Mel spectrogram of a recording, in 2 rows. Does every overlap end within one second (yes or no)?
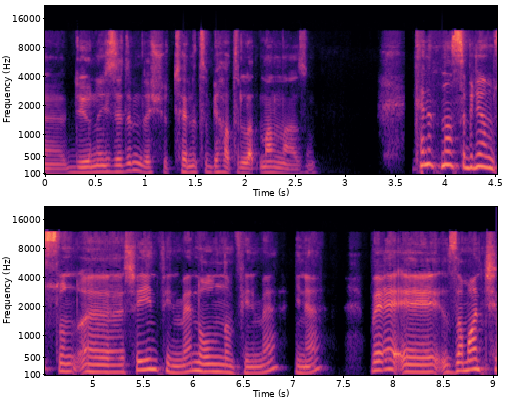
yes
